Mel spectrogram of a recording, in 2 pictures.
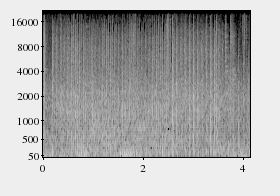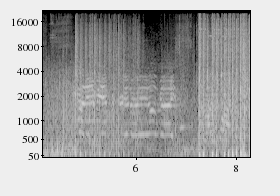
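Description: Automatic weapon fire in a video game, from a gun the player finds weak: sustained, rapid bursts of shots run throughout, turning louder and harsher near the end.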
